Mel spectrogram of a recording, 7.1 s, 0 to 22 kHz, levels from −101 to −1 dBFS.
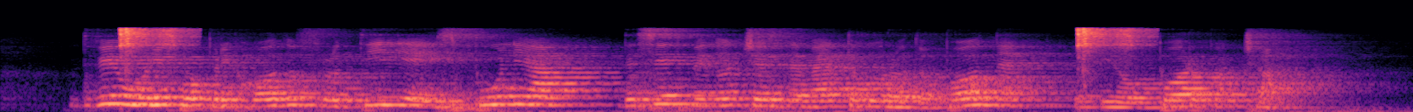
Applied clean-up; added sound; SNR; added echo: none; Rattle (instrument); -4 dB; reverberation time 1.0 s.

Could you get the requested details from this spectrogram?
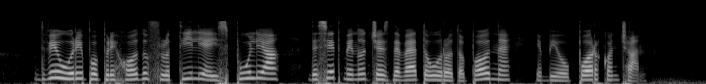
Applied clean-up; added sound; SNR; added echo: none; none; none; none.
